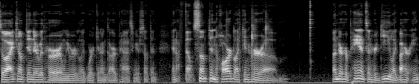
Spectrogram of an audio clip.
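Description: With an American accent, a man talks at a fairly quick pace in a bright, sharp tone, his loudness swinging widely while his pitch varies in an ordinary way. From Texas, Corpus Christi. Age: 40s. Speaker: college teacher and jiu-jitsu practitioner. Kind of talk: casual chat.

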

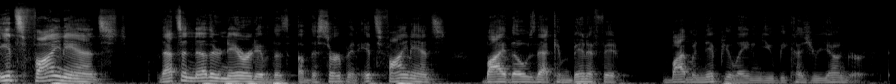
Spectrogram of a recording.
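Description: With an ordinary speaking voice at medium pitch, a man talks at a moderate pace. His intonation is lively and his loudness swings widely. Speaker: pastor. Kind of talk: casual chat. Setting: studio.

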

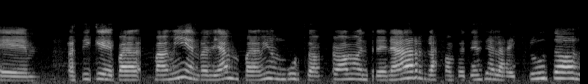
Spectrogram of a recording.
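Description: In an ordinary speaking voice, a woman talks at a moderate pace with fairly even intonation, the sound dry and close with no echo. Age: 20s. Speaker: professional athlete. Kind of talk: interview.

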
